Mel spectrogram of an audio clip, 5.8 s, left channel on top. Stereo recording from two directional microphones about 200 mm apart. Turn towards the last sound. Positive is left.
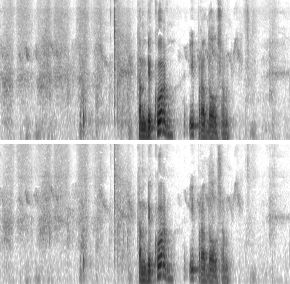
turn(degrees=10)  # may be behind; listen again after turning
